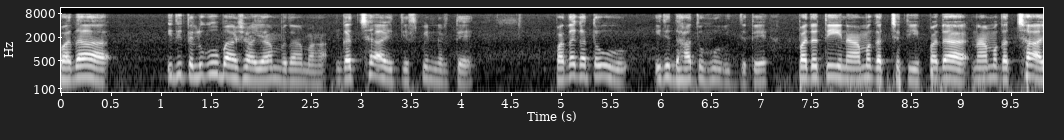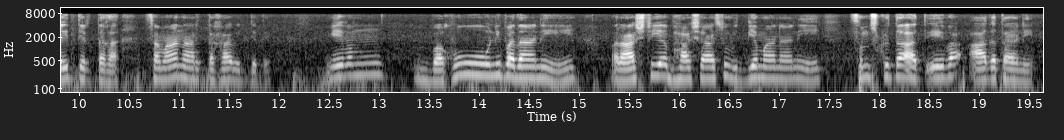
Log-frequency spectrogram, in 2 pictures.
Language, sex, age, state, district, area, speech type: Sanskrit, male, 18-30, Andhra Pradesh, Chittoor, rural, spontaneous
